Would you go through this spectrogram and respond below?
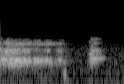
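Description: A dog gives two drawn-out, tonal barking calls. The first is long and the second is shorter after a brief pause. Both are moderately faint, with no talk.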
